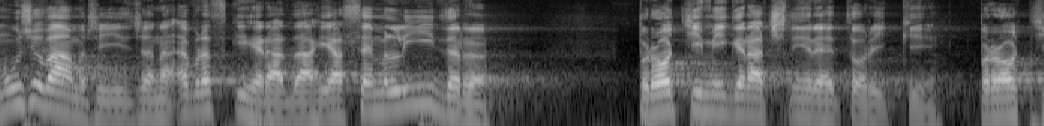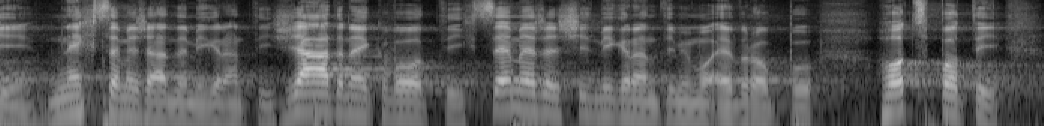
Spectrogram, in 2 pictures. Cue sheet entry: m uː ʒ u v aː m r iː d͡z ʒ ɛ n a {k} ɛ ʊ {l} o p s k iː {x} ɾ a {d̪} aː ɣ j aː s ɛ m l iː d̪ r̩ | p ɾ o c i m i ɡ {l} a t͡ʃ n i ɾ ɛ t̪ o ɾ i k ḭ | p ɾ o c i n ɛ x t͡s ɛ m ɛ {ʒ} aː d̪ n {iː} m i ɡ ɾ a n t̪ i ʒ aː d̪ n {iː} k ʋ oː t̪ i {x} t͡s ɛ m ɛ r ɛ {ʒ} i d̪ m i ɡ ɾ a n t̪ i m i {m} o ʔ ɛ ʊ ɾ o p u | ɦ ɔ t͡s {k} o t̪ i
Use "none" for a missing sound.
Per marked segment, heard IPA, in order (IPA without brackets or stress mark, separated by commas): ʔ, ɾ, ɣ, d̪, ɾ, ʒ, ɛː, ɛː, x, ʃ, m, p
